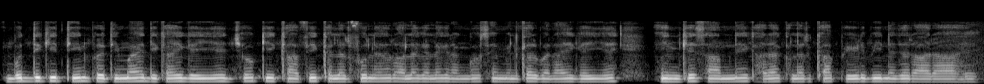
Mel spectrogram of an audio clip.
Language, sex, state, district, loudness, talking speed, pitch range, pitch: Hindi, male, Rajasthan, Jaipur, -17 LUFS, 190 wpm, 135-145 Hz, 140 Hz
